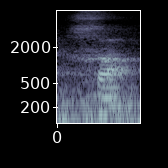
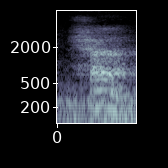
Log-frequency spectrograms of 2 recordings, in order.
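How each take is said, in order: First: A rough, rasping 'kh' sound with friction. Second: A smooth, breathy 'h' sound without friction. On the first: The speaker calls it wrong. "dia jadi kha ... dia apa getarkan kat situ" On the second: The speaker calls it right. "Bila suruh sebut ha"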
